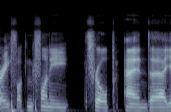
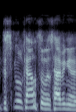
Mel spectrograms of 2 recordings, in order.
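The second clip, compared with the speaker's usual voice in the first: normal talking voice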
